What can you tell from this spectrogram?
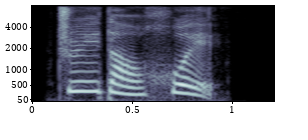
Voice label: "追悼会", Chinese

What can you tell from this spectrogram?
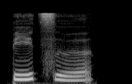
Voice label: "彼此", Chinese

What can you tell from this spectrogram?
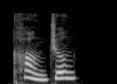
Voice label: "抗争", Chinese

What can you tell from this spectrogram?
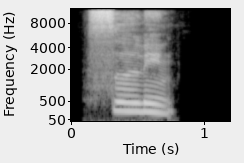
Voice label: "司令", Chinese

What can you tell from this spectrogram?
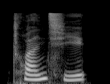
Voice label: "传奇", Chinese

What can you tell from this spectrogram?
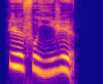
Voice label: "日复一日", Chinese

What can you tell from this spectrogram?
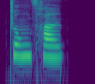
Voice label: "中餐", Chinese

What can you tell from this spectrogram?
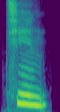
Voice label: "亲", Chinese

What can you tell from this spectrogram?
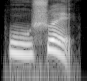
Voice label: "午睡", Chinese

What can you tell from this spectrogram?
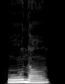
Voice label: "无能", Chinese

